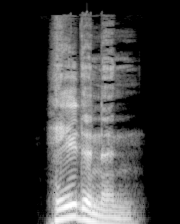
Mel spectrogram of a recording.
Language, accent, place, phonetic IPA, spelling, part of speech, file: German, Germany, Berlin, [ˈhɛldɪnən], Heldinnen, noun, De-Heldinnen.ogg
- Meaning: plural of Heldin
